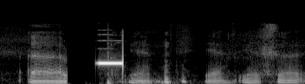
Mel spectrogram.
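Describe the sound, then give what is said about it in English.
A loud, steady censor beep lasting about a quarter second cuts sharply into a man's speech to bleep out a word that is not allowed, with talking continuing on both sides of it. “We're not allowed to use that word. Please cut that out later. Yeah. Thank you. I'll beep it.”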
